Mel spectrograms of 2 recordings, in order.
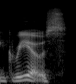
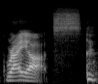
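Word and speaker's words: Griot's: I let it up to every other person to pronounce it right. It took me years to figure out how to say grios. Like I was like griots right go.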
